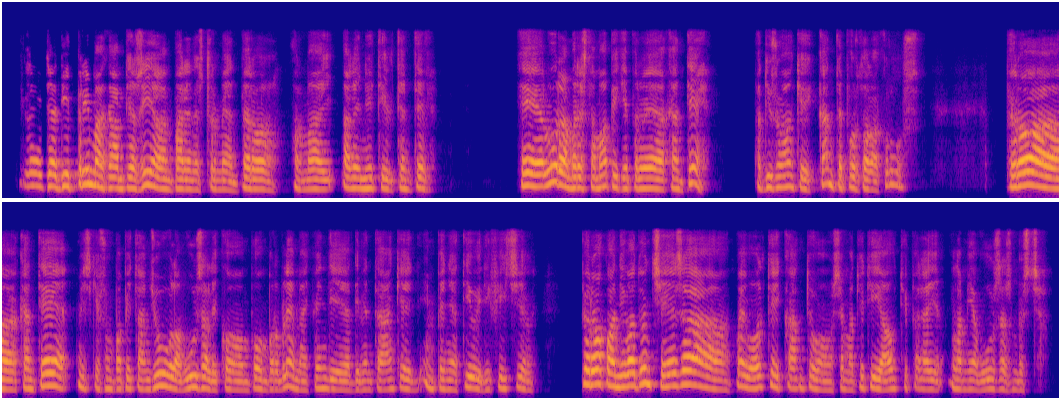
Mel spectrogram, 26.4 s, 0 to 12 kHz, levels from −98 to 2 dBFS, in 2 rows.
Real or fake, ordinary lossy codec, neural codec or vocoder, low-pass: real; none; none; 7.2 kHz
